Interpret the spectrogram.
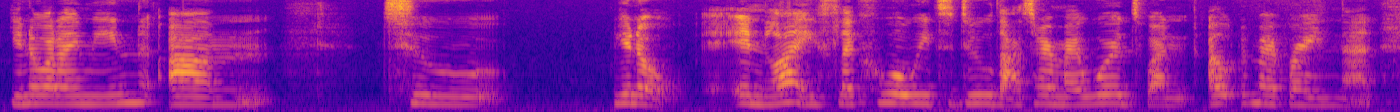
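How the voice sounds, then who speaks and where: A woman's voice: on the high side, level tone, normal speed, a bit bright. A young woman giving a channeled tarot reading in a meandering way, searching for words with many fillers. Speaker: tarot reader.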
